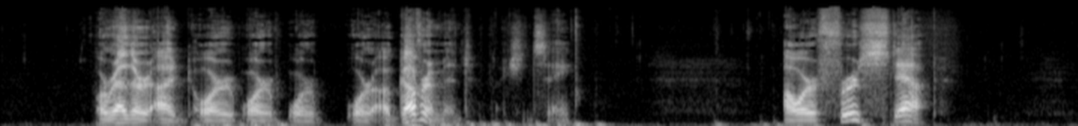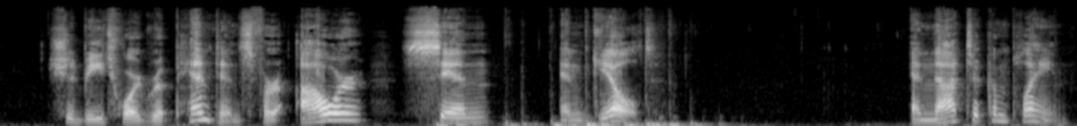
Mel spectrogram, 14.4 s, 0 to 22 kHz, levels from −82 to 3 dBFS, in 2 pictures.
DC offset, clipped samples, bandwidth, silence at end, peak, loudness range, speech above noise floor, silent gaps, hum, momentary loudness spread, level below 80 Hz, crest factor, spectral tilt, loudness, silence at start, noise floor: under 0.1%; under 0.1%; 17 kHz; 0.15 s; -2 dBFS; 6 LU; 45 dB; none; none; 17 LU; -38 dBFS; 18 dB; -2 dB/octave; -17 LUFS; 0.65 s; -63 dBFS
